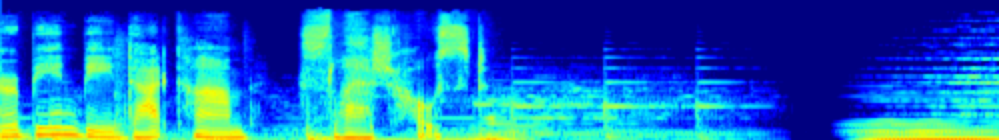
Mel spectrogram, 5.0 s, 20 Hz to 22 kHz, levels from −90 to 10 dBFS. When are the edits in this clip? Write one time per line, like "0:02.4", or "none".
0:04.1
